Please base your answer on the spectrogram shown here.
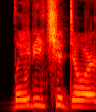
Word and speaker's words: Lady Chador: Lady Chador. That's not how I read it, but you are correct in how it should be pronounced. Yeah, like a luchador.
